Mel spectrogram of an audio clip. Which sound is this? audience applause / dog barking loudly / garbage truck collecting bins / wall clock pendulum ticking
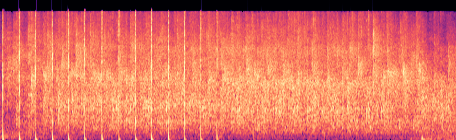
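audience applause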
